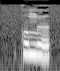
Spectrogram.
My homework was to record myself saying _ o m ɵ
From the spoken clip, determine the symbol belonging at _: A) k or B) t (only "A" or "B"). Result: A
